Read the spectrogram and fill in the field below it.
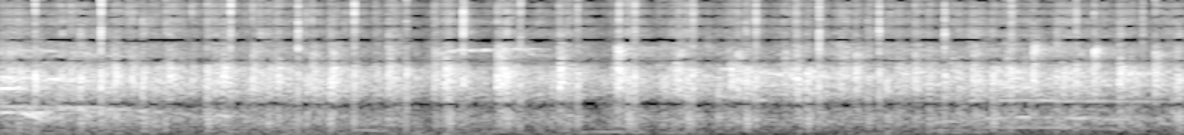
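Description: A group of people clap their hands in lively applause.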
